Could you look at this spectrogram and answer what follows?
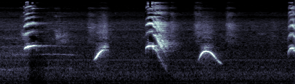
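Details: Parrot whistling, with short clear notes: a flat whistle, a rising upslurred note and an arched note, separated by harsh broadband squawks, in a quiet indoor setting.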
